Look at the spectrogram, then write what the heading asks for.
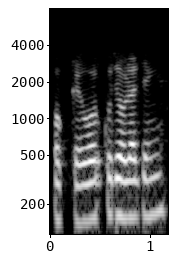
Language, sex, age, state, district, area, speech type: Hindi, male, 30-45, Madhya Pradesh, Harda, urban, conversation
